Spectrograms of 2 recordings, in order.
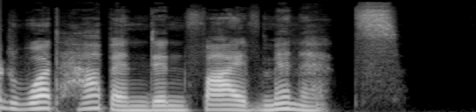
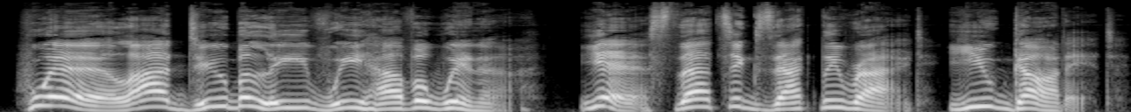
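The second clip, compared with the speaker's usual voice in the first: louder, mocking game-show cheer; gloating mob boss; 3 semitones higher, 6 dB louder than usual. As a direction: crow over the win like a host. Sykes mockingly congratulates John.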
